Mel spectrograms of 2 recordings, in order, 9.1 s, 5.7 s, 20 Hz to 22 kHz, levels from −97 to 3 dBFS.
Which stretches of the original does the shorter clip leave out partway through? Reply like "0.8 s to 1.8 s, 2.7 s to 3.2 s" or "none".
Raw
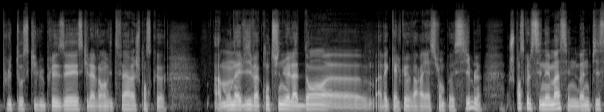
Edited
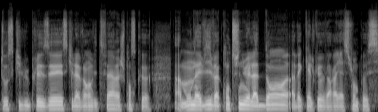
2.8 s to 3.1 s, 4.9 s to 5.6 s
